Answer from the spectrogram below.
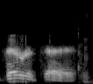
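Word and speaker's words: VÉRITÉ: Was it Verite or Verite? It had the accents. So for once and for all, can you settle how to pronounce that name? – Yes. – It is Verite.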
